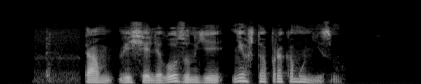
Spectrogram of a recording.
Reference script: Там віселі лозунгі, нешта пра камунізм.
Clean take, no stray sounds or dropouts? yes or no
no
